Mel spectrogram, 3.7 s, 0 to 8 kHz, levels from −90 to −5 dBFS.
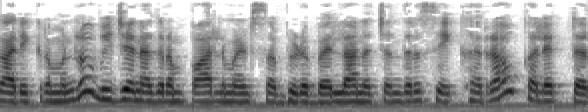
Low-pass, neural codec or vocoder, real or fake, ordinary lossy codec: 7.2 kHz; none; real; none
